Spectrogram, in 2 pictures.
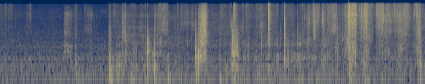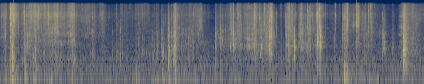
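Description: Plastic shrink-wrap being torn and crinkled off a sealed box of trading cards, then a foil card pack being handled. It is a run of irregular crackling, ripping and clicks, starting about two seconds in.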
